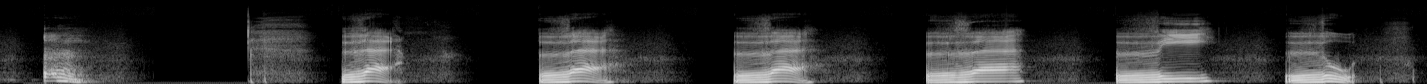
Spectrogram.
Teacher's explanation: Dia keluar dari ujung lidah disentuhkan ke ujung gigi sari atas. Ya, disentuhkannya secara tipis-tipis aja si ujung lidah ke ujung gigi sari atasnya tidak perlu ditekan kuat-kuat. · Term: huruf zal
